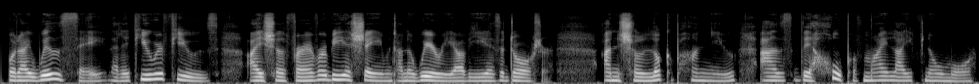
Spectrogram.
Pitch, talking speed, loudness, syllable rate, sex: 180 Hz, 210 wpm, -18 LUFS, 5.1 syllables/s, female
